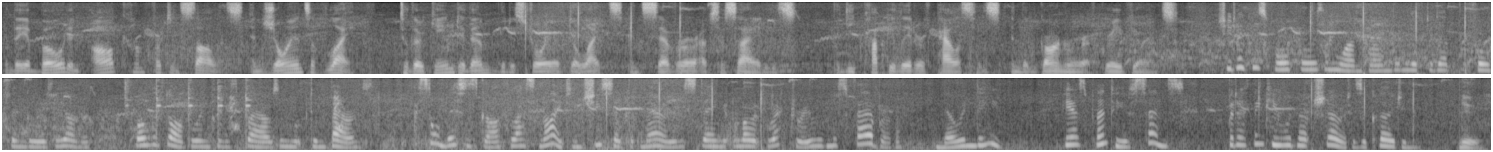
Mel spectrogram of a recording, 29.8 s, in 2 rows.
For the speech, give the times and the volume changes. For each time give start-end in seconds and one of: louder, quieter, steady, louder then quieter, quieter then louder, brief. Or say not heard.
0.0-29.7 steady.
